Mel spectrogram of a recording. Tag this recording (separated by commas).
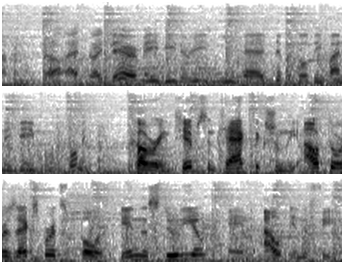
Speech, Music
